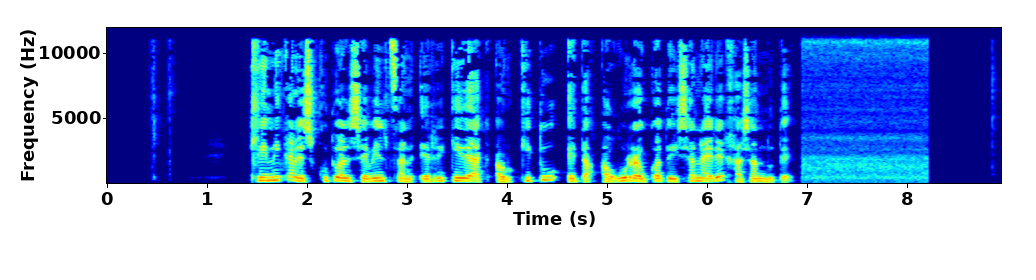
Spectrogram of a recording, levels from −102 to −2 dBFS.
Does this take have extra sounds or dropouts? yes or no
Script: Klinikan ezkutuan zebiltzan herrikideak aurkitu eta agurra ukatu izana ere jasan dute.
no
